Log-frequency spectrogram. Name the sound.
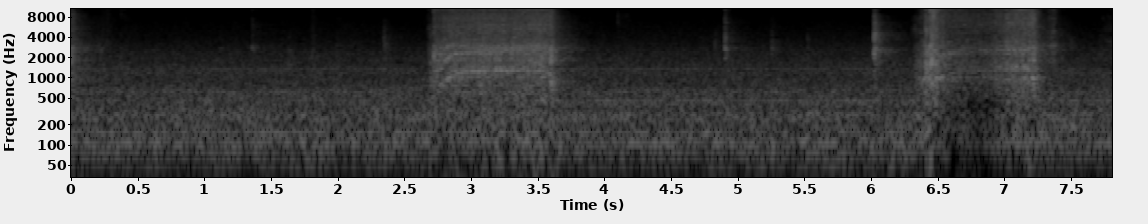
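Torx bit driver removing screws from B&M shifter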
